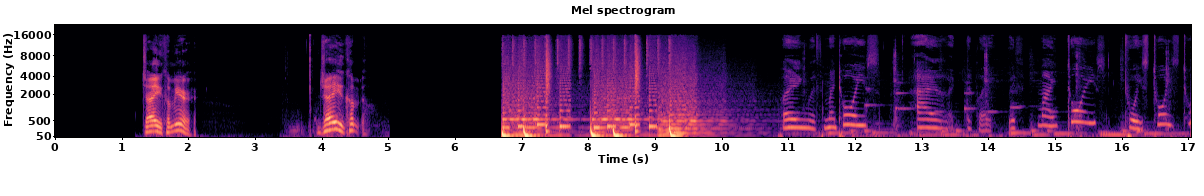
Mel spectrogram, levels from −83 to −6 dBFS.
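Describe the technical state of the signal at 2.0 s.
Chunks out of order occur from 2.02 to 2.11 s. A block of about 23 ms arrived three blocks late and plays after the audio that should have followed it. No material is missing, but the sequence is scrambled, leaving three abrupt joins where mismatched edges meet. The result is a brief jumbled moment in the sound.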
